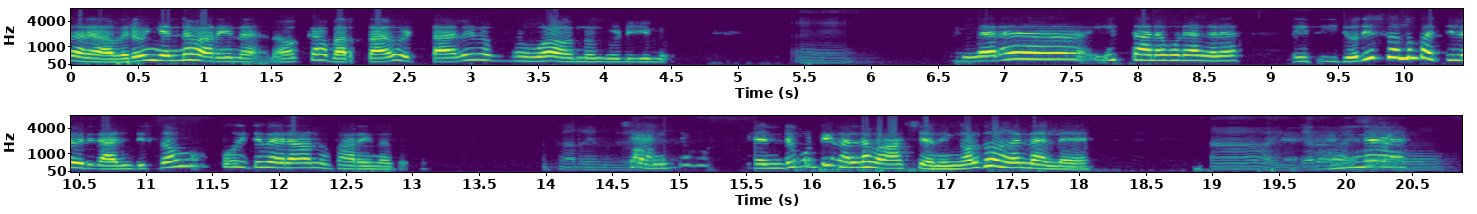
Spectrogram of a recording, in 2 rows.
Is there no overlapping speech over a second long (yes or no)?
yes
